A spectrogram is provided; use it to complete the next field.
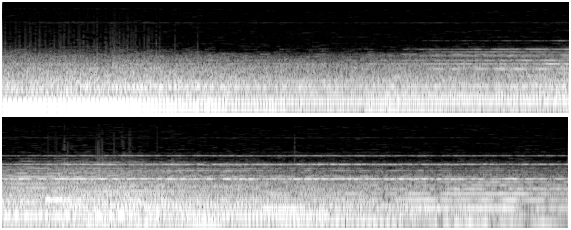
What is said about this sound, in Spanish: El motor está en marcha. La calefacción se ha puesto en marcha. Las luces. ¡Todo! ¡Vámonos!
